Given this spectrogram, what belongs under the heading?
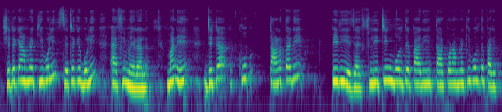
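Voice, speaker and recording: A woman's voice: high voice, measured pace, warm tone. A woman teaching exam vocabulary, spelling words out letter by letter and asking and answering her own questions. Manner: frequent fillers, mixes English words into speech. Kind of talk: exam prep lesson.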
